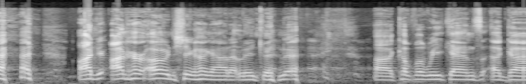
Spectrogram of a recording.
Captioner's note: laughs; laughs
